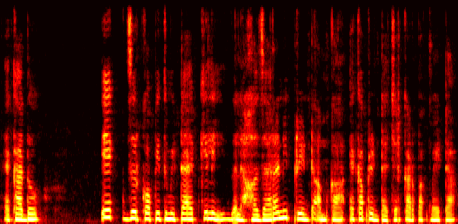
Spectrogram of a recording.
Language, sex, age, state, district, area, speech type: Goan Konkani, female, 30-45, Goa, Canacona, rural, spontaneous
